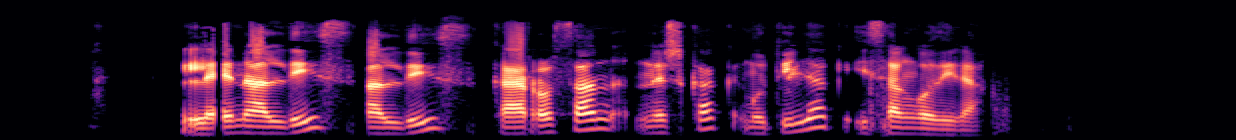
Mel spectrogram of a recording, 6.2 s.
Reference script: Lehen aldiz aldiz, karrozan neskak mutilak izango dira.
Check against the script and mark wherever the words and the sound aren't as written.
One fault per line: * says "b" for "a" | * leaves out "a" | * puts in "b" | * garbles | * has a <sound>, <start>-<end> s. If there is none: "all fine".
* has a dropout, 1.1-1.1 s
